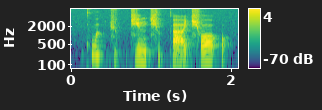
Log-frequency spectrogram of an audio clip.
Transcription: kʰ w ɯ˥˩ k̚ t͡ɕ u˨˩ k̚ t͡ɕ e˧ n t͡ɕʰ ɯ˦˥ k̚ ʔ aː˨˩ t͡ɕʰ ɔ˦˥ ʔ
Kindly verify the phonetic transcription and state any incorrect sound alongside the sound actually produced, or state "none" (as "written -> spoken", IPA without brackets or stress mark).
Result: none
